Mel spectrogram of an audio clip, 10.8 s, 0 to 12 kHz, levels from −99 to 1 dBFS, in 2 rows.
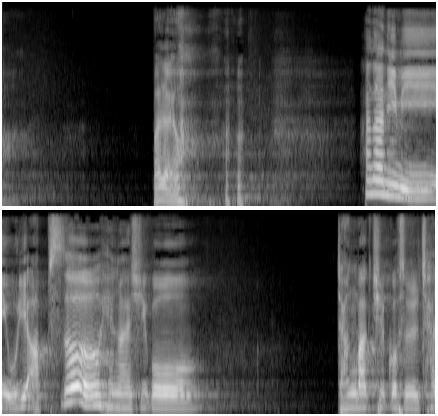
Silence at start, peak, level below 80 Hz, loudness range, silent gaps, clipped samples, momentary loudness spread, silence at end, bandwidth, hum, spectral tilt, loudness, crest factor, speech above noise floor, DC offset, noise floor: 1.9 s; 0 dBFS; -52 dBFS; 13 LU; none; under 0.1%; 17 LU; 0 s; 11 kHz; none; -4 dB/octave; -20 LUFS; 22 dB; 64 dB; under 0.1%; -84 dBFS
